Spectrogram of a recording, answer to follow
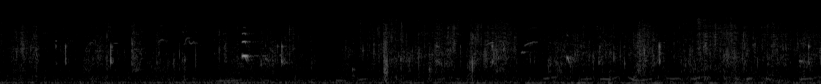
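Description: Pembroke Welsh corgi sniffing in quick, irregular snuffles as it searches for a scent around a tractor's wheel. A short high chirp sounds about two and a half seconds in.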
